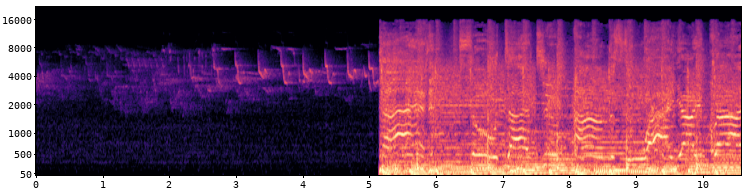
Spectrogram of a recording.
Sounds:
Music

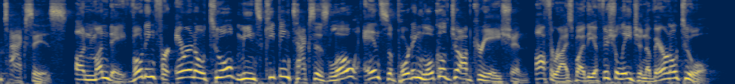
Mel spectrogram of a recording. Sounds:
Speech

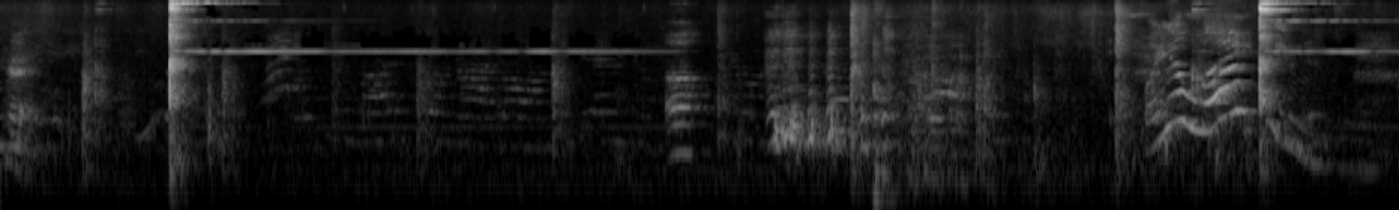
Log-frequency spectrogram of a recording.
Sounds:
Tuning fork

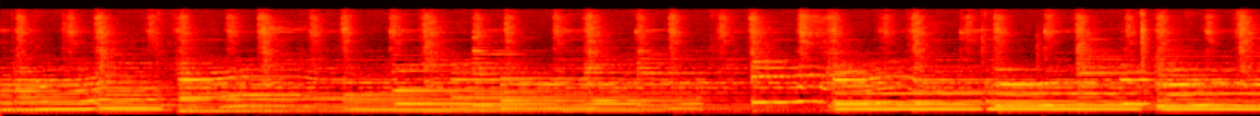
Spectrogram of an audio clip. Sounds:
Plucked string instrument, Musical instrument, Music, Guitar

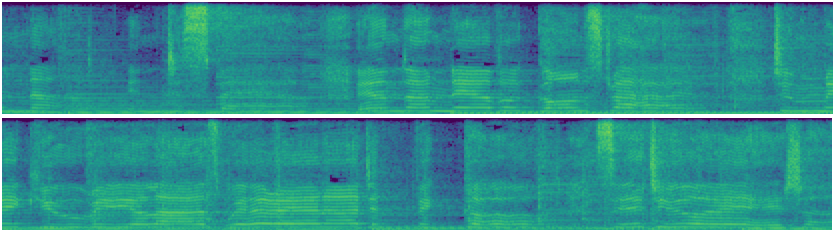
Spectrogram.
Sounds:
Music

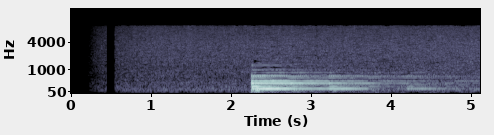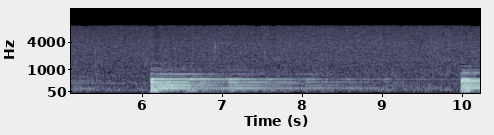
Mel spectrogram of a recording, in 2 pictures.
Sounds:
Pink noise, Music

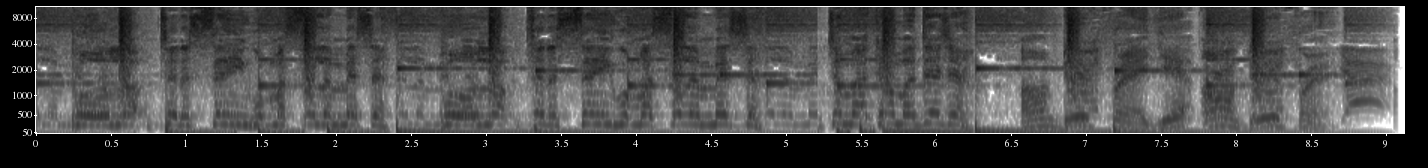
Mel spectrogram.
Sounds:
Music

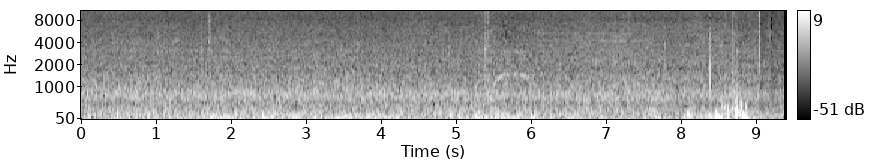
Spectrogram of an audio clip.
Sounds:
Waterfall

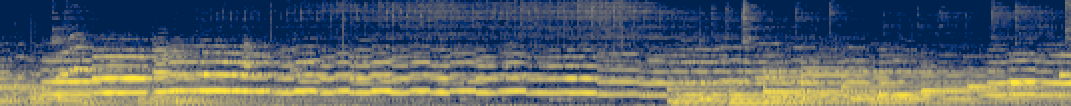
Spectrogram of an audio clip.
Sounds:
Music

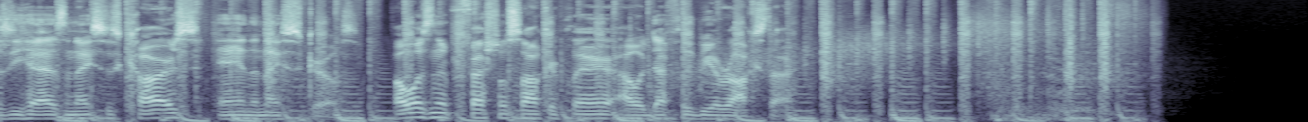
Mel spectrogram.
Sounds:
Music, Speech

